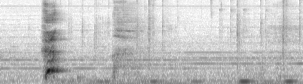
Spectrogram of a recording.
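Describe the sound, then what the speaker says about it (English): One sharp, abrupt hiccup bursts out close up during a quiet livestream, followed by faint keyboard clicks and small low thumps in the background. "Having a case of the hiccups."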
